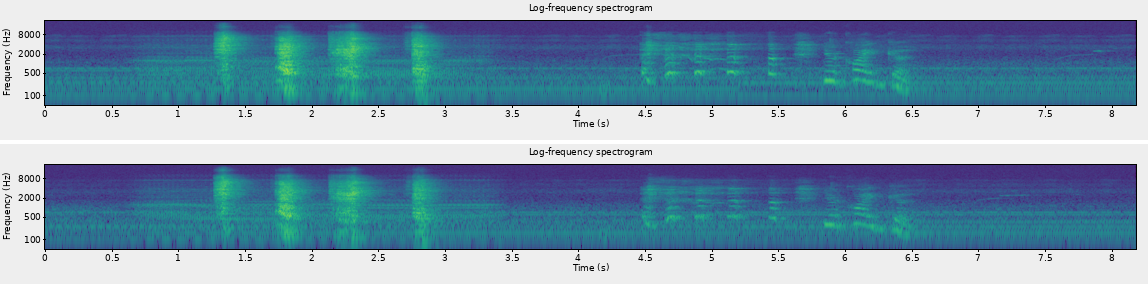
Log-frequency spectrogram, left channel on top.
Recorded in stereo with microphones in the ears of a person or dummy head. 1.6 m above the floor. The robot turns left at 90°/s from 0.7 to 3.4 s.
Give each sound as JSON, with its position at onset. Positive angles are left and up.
{"t": 1.3, "sound": "tape being pulled", "side_deg": -25, "distance_m": 1.6}
{"t": 4.2, "sound": "a giggle", "side_deg": 50, "distance_m": 0.6}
